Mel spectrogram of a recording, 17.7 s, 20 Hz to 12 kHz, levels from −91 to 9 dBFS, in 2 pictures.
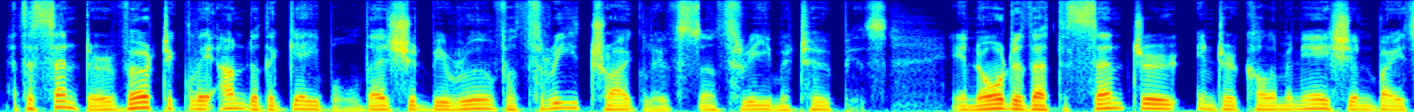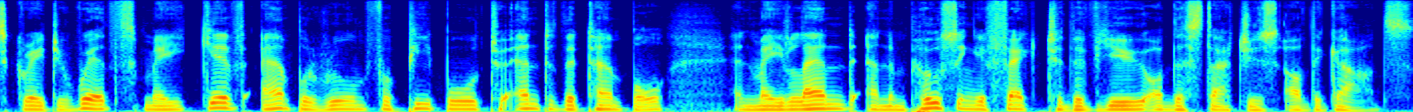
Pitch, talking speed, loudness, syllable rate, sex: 110 Hz, 175 wpm, -19 LUFS, 4.8 syllables/s, male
